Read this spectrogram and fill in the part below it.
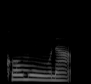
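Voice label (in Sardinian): "comuna", female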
